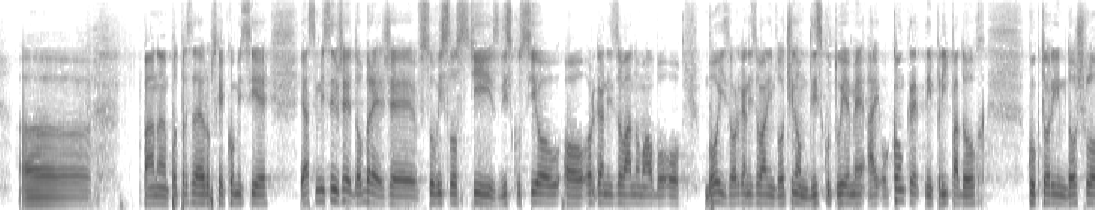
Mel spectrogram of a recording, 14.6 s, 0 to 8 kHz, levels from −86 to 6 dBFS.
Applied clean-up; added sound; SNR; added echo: none; none; none; none.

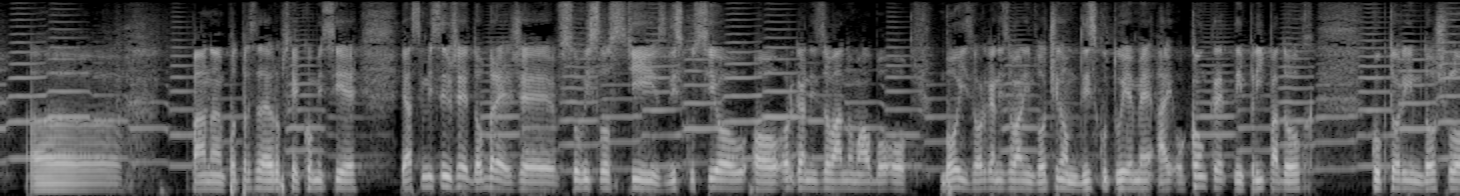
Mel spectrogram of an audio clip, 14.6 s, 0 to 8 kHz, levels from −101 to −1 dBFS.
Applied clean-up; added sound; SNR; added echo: none; Trumpet; 15 dB; none.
